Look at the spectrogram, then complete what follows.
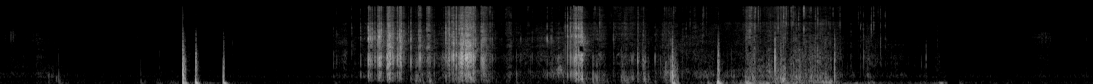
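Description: A plastic mailer envelope being opened and its cellophane-wrapped contents pulled out: two sharp clicks, then about five seconds of crinkling and tearing plastic that dies away near the end.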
